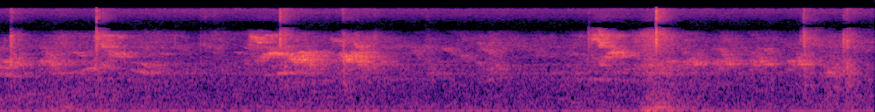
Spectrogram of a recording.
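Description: Caged birds giving short, repeated chirps, with one louder thump about three seconds in.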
